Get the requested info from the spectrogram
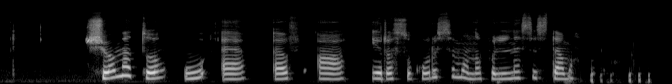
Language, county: Lithuanian, Šiauliai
